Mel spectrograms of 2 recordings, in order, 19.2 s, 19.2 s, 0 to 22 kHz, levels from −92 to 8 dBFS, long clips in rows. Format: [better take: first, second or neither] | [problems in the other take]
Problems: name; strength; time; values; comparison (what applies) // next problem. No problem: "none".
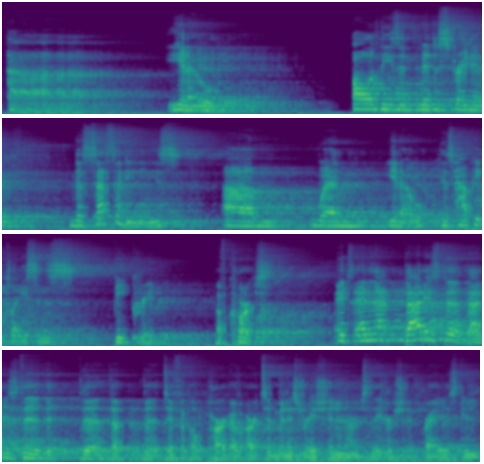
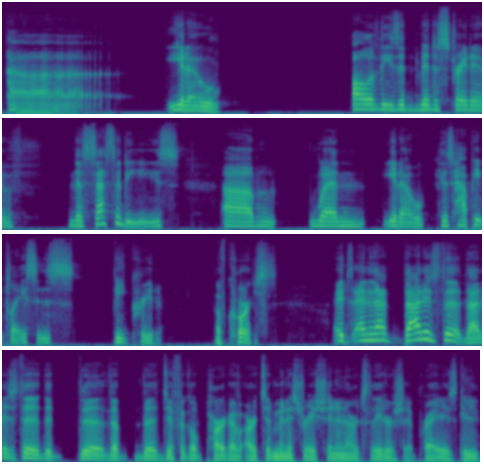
second | room echo; noticeable; dies away in 1.8 s // off-mic speech; far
